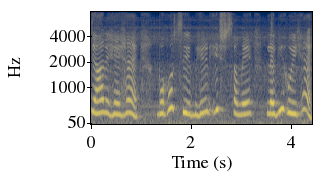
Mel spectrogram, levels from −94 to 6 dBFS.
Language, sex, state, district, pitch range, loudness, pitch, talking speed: Hindi, female, Gujarat, Gandhinagar, 295-360 Hz, -14 LUFS, 320 Hz, 150 wpm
